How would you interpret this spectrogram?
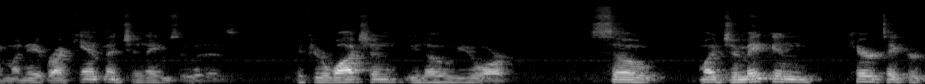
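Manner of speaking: ordinary delivery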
